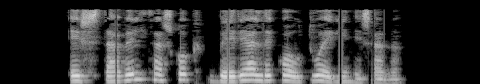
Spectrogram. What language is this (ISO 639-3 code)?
eus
